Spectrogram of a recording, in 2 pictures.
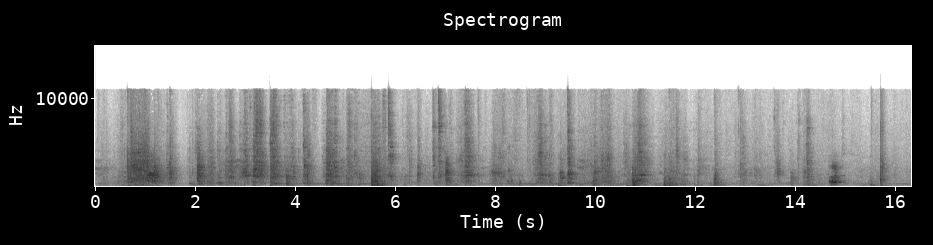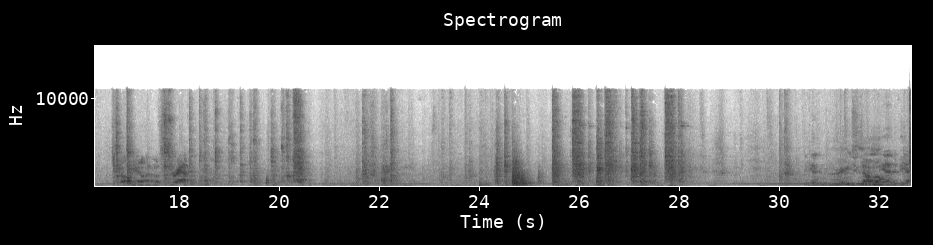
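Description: Irregular knocks, bumps and rattles of a large wooden crate being tilted and moved on a cart, coming in scattered bursts.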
